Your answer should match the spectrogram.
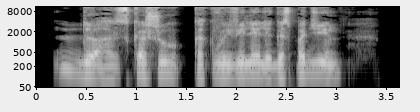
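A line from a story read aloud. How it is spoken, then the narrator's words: Frightened man whimpering. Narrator (Russian): хныкал мужчина, боясь даже шелохнуться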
